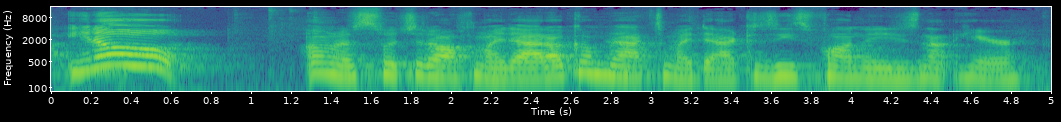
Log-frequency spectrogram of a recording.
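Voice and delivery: usual speaking voice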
